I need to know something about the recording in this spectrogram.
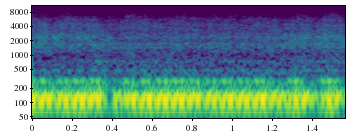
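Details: Buell 1125R motorcycle at idle; low idle thump with uneven beats and a couple of sagging firings in under two seconds. Rough idle.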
